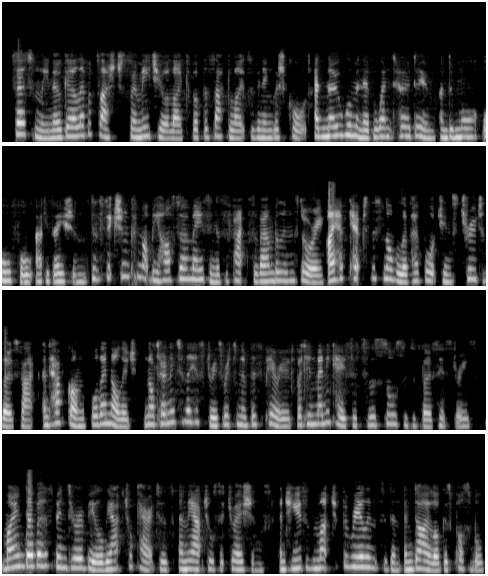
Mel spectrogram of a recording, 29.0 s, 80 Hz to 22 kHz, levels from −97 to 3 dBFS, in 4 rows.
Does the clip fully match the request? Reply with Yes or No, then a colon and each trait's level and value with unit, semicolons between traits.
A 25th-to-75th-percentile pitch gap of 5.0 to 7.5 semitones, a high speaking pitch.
No: average, 3.5 semitones; high, 235 Hz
